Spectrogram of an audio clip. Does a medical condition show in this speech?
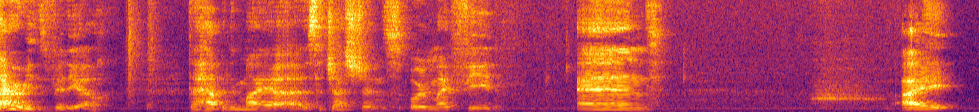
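No.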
